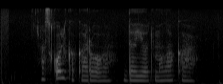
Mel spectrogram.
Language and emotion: Russian, neutral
